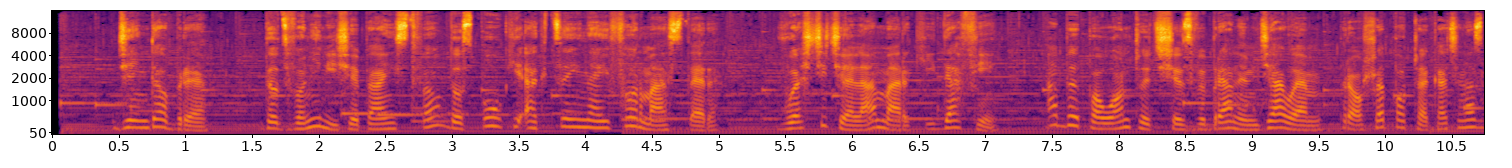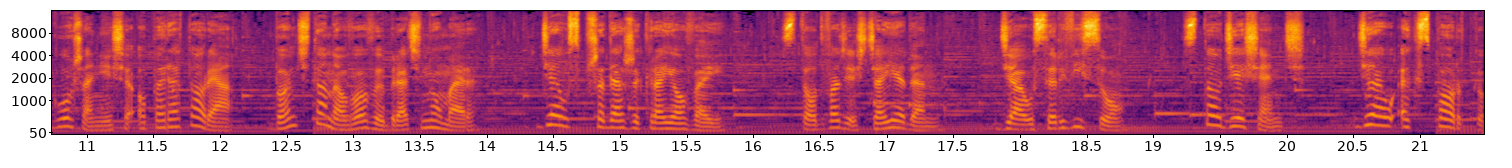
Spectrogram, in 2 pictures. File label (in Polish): IVR muzyka glosniej; Formaster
